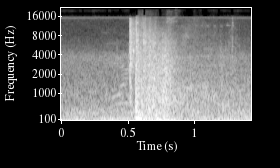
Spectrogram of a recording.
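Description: A single short gunshot burst in Assassin's Creed Syndicate, a sharp broadband crack with a brief low boom, heard once against a faint background.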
